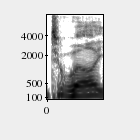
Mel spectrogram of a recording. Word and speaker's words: Tooele: How do you spell that? How do you say Tooele? Tooele.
